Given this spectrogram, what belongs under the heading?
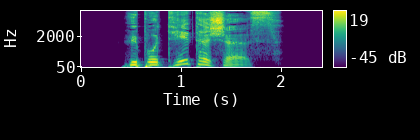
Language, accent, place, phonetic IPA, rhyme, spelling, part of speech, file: German, Germany, Berlin, [hypoˈteːtɪʃəs], -eːtɪʃəs, hypothetisches, adjective, De-hypothetisches.ogg
- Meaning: strong/mixed nominative/accusative neuter singular of hypothetisch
